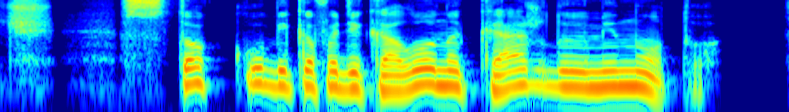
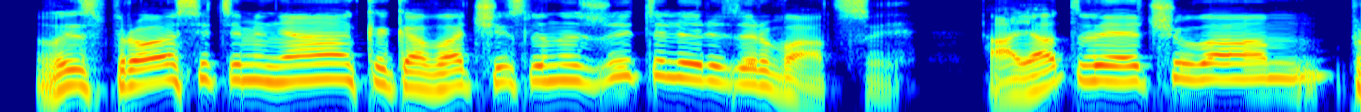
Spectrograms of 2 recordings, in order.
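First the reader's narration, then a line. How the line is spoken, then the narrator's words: Triumphant booming drone. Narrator (Russian): прогудел торжествующе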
